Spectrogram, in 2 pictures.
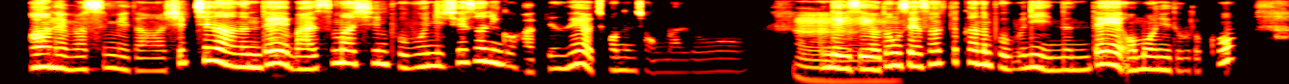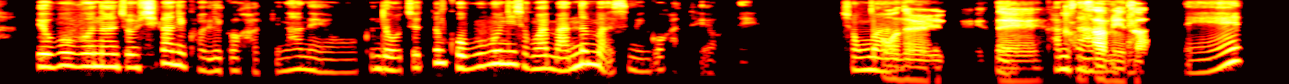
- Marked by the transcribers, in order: none
- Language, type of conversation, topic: Korean, advice, 부모님의 건강이 악화되면서 돌봄과 의사결정 권한을 두고 가족 간에 갈등이 있는데, 어떻게 해결하면 좋을까요?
